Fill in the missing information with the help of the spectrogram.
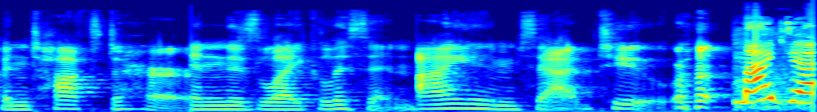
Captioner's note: laughs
